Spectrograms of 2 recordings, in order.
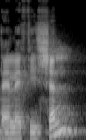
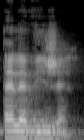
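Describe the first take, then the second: First: The middle consonant is a voiceless sh sound. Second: The middle consonant is a voiced zh sound. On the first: The speaker calls it wrong. "bukan television" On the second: The speaker calls it right. "tapi television"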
